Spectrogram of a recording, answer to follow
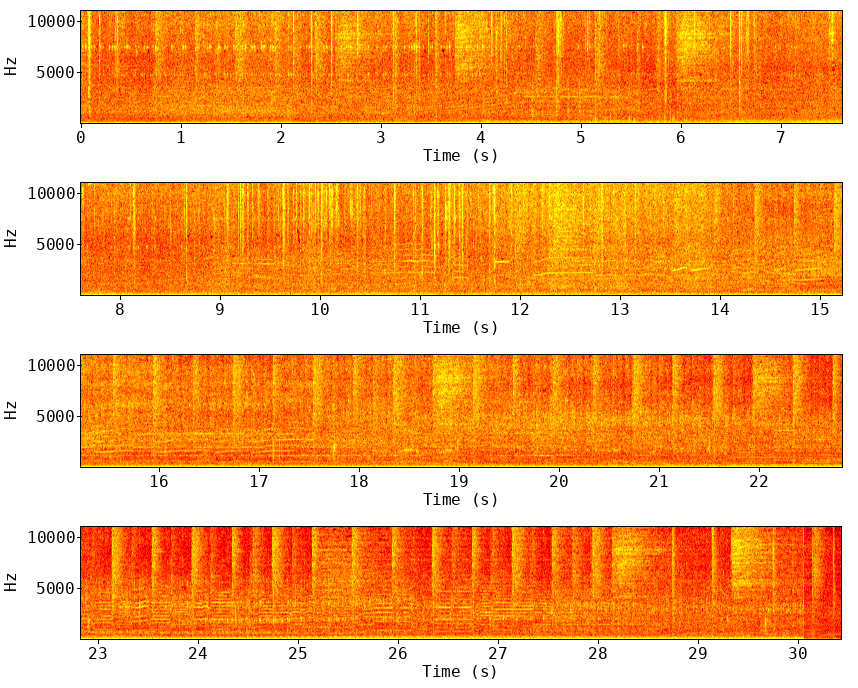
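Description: Background music mixed over the steady engine and road rumble of a Pontiac Trans Am KITT replica.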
